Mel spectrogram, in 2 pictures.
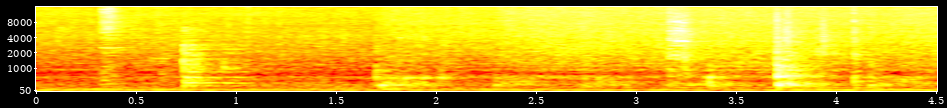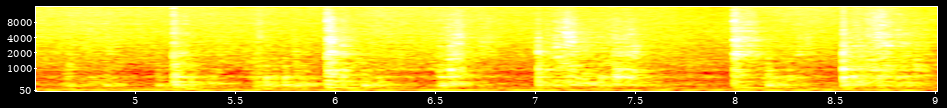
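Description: Sliced onions sizzling in hot Dalda in a large metal pot as they are sautéed and stirred with a metal spoon. The sizzle grows about two seconds in, and the spoon scrapes and clinks against the pot about once or twice a second.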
